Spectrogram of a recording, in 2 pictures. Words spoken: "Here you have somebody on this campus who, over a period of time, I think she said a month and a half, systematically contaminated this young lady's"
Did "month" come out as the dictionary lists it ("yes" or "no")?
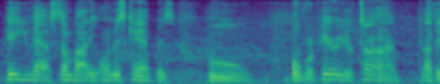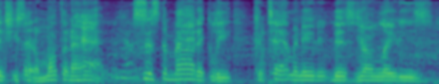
yes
